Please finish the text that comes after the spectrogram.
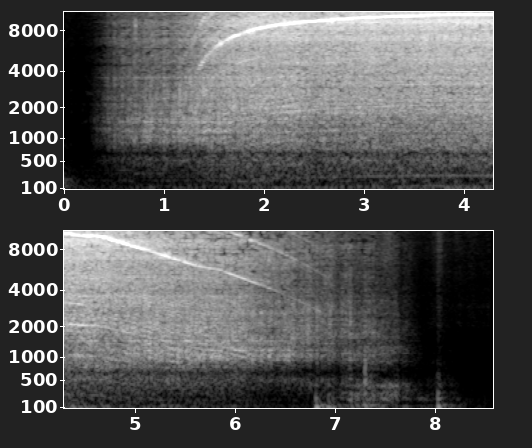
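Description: A power drill boring a hole in PVC for a Type-C charging socket on a homemade Kansa massage machine, a loud close whine that ramps up, holds for several seconds and winds down, ending with a couple of knocks.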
